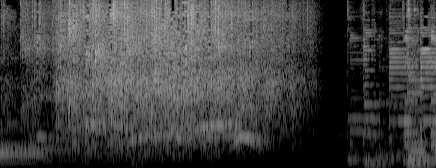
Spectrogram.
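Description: Audience applauding after the last notes of a fiddle-and-guitar tune ring out. The applause fades slightly and then stops abruptly a little past three seconds in. Another band's string music, with low bass notes, starts just before the end.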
